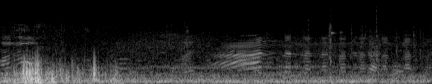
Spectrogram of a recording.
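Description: Indistinct voices of people talking over the low, steady rumble of quad bikes (ATVs) idling, with one loud voice near the start.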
